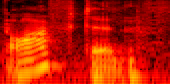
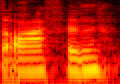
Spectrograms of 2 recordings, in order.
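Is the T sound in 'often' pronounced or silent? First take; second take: pronounced; silent. First: The T sound in the middle is pronounced. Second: The T sound in the middle is silent. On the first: "I would always say often" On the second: "I don't say often anymore. It's often"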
